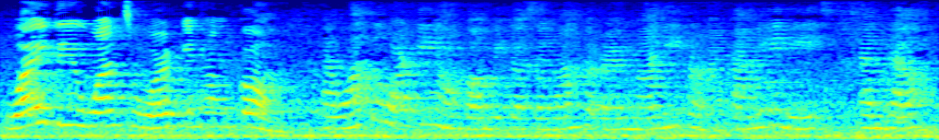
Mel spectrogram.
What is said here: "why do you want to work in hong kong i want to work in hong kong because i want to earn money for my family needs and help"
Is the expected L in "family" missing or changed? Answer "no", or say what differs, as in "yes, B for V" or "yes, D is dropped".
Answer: yes, L is dropped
